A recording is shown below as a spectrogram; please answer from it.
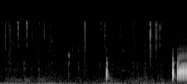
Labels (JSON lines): {"label": "biophony, knock croak", "recorder": "SoundTrap 300"}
